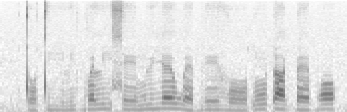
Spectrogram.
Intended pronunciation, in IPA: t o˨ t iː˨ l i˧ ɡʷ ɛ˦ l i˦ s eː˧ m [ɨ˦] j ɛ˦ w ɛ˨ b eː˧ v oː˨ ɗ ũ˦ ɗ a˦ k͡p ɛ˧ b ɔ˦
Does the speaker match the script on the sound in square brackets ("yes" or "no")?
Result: yes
